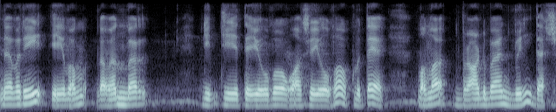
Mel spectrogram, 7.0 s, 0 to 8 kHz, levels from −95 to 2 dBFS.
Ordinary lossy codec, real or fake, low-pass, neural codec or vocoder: AAC, 48 kbps; fake; 7.2 kHz; autoencoder, 22.05 kHz, a latent of 192 numbers a frame, VITS, trained on one speaker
